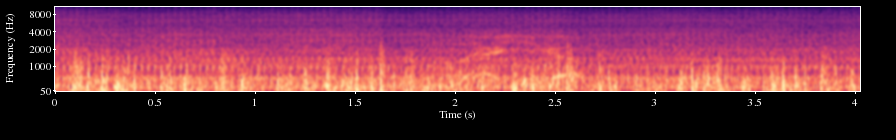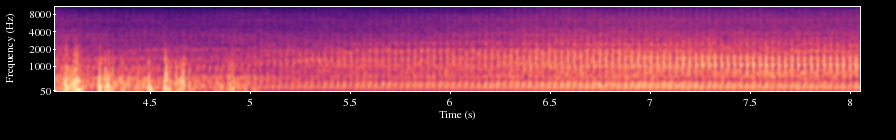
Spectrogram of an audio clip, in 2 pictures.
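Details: Scrapyard Honda EX650 small generator, started on choke, cranks with clatter then settles into a steady, even hum holding speed; running normally.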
